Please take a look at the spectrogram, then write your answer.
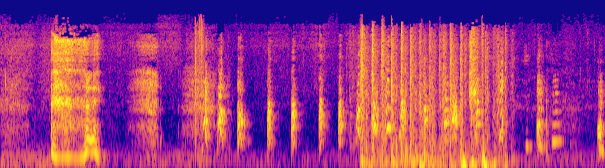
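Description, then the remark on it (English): A black-and-white Barred Rock hen lets out a short rising squawk, then clucks in a quick, steady series of sharp notes that grows denser and louder, with no talking. “This is one of our hens. It's the it's a barred rock, and barred rocks are black and white, and they're one of the better breeds.”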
